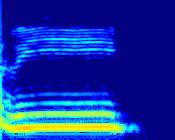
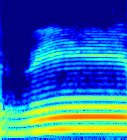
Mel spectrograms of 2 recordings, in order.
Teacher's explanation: امالہ کے مطلب ہوتے ہیں جھکانا، ٹھیک ہے؟ یعنی الف کو یا کی طرف اور اس سے پہلے زبر کو زیر کی طرف جھکانا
